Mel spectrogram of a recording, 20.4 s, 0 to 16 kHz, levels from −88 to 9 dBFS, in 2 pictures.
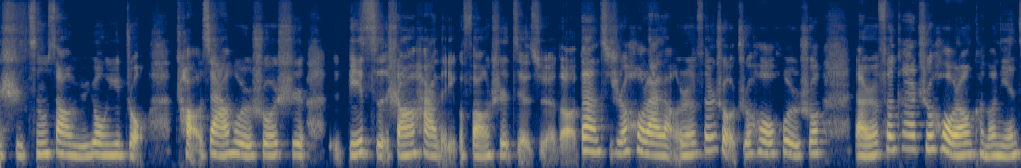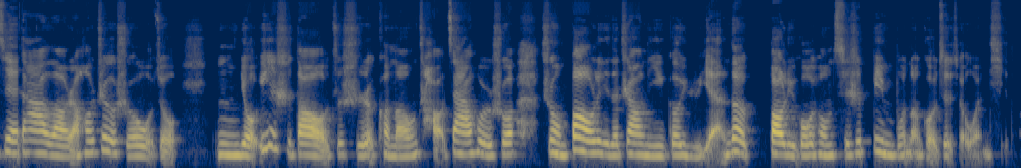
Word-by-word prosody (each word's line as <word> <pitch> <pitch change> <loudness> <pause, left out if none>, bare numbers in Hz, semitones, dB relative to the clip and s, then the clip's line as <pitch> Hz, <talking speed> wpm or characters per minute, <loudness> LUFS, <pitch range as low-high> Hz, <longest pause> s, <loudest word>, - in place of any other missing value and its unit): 是 205 -1 -6
倾 225 +3 -3
向 220 -5 +1
于 190 - -4
用 215 -1 +1
一 210 - -1
种 205 0 -1 0.3
吵 - - +2
架 235 -3 +2
啊， 210 - +2
或 230 -2 +1
者 195 - 0
说 210 +1 -2
是 215 -1 -5 0.4
彼 215 +3 0
此 235 -4 -5
伤 210 +2 +2
害 205 -4 0
的 - - -8
一 - - -9
个 - - -9
方 205 0 0
式 210 0 -4
解 480 0 -7
决 - - -10
的。 - - 0
但 275 -2 +5
其 260 -3 -13
实 235 0 -1
后 270 0 +1
来 215 -2 +5
两 200 - 0
个 - - -8
人 210 +1 -1
分 285 +6 -3
手 - - 0
之 220 - -5
后， 230 -1 0
或 240 -1 -1
者 200 - -2
说 235 +2 -2 0.3
俩 - - +3
人 210 +3 +1
分 295 +6 0
开 310 0 -2
之 305 0 -1
后， 300 -6 +6
然 205 0 +7
后 220 - +2
可 225 +1 -7
能 200 0 -1
年 195 +1 -1
纪 235 +4 -4
也 240 -1 +3
大 245 -1 +1
了， 200 -4 +3
然 - - +2
后 245 - -2
这 280 +2 -1
个 235 - 0
时 235 - -10
候 195 0 +1
我 - - -4
就 - - -6 0.4
嗯， 210 -1 0
有 205 -2 +3
意 335 +2 -1
识 235 -7 -10
到， 215 0 +5
就 220 - -9
是 205 -1 -4
可 225 - -4
能 190 +1 -1
吵 235 - -3
架， 230 -3 +2
或 235 -2 -1
者 200 - 0
说 220 +2 0 0.3
这 255 - -2
种 215 -4 +2
暴 270 +1 +8
力 240 -3 0
的 205 0 -2
这 230 +3 0
样 215 -2 +1
的 195 - -3
一 190 0 -3
个 205 +2 -2
语 195 -3 -7
言 220 - -2
的 245 -6 +2
暴 230 -2 +9
力 205 -2 -2
沟 205 +2 -1
通， 205 -1 -2
其 215 +1 -8
实 240 +3 -4
并 240 -3 -3
不 205 +1 -6
能 235 - -6
够 - - -3
解 - - -6
决 - - -11
问 465 - -10
题。 - - -18
220 Hz, 310 characters per minute, -21 LUFS, 205-245 Hz, 0.4 s, 暴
